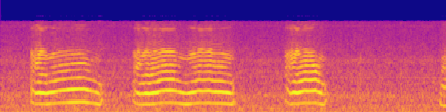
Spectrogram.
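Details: Cat chatting at the window, where it always talks; three strong, rich meows, the middle one longest at about a second, each with a slight rise and fall, followed by the start of a fourth, over a soft indoor hum.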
